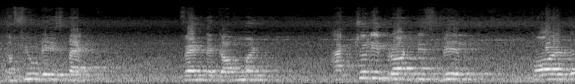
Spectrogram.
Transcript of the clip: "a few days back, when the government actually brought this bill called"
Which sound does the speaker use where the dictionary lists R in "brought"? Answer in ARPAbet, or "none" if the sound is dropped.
R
